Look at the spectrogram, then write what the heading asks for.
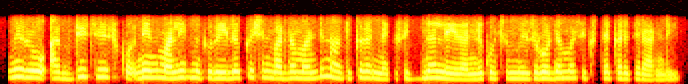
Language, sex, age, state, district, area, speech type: Telugu, female, 18-30, Telangana, Ranga Reddy, urban, conversation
